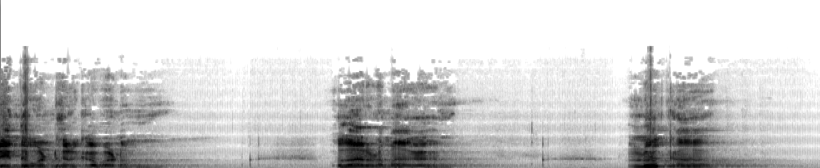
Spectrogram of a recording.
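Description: A man speaks with animation through a headset microphone, in short bursts with pauses.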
